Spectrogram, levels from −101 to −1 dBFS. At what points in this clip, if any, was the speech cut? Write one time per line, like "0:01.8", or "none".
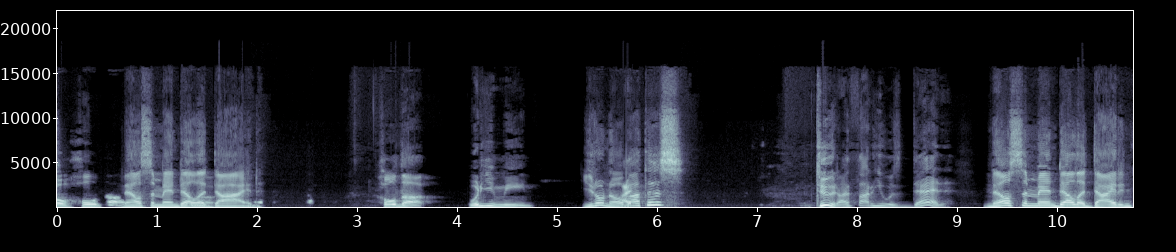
none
